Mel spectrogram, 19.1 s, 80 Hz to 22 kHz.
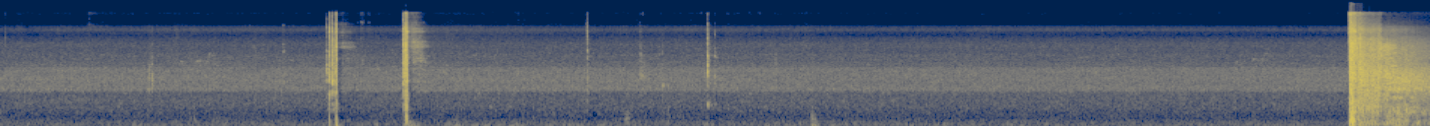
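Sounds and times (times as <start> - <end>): faint clicks: 1.9 - 2.2, 3.7 - 5.7, 7.8 - 11.0
rifle shots: 5.4 - 5.6, 18.0 - 19.0.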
